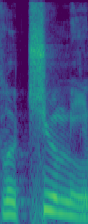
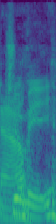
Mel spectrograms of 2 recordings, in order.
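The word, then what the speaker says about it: Lucumí: pronounced Luchumi now. Luchumi, yeah, exactly.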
